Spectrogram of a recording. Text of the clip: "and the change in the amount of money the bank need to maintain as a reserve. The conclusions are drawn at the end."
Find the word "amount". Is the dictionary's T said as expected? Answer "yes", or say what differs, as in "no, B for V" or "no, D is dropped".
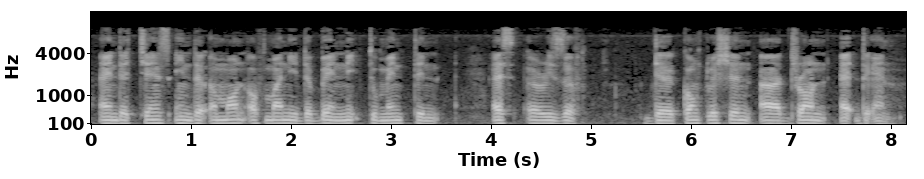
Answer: yes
